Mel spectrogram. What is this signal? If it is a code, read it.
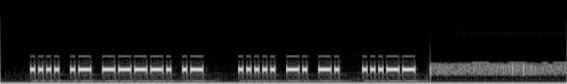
Morse code, heard as a keyed tone, about 30 wpm, 690 Hz. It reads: HA9A 5NN 3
